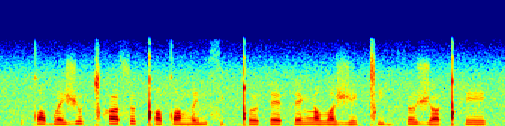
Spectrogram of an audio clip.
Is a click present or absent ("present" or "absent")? present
